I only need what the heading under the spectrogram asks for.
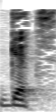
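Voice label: "get", Nigerian Pidgin, male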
